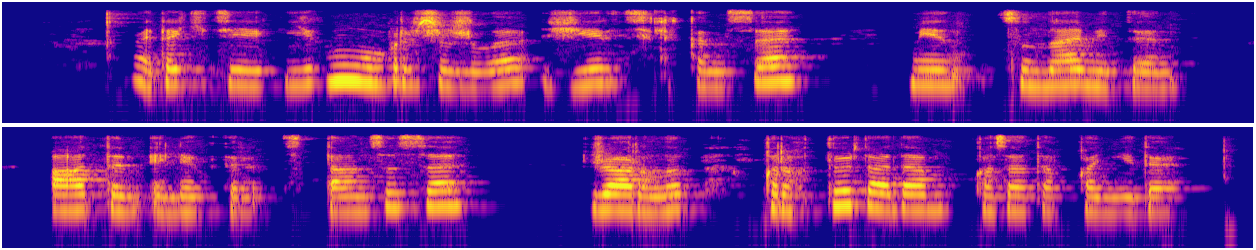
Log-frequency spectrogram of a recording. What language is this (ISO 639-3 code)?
kaz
